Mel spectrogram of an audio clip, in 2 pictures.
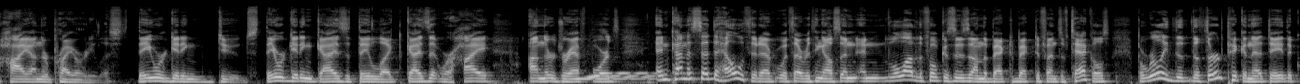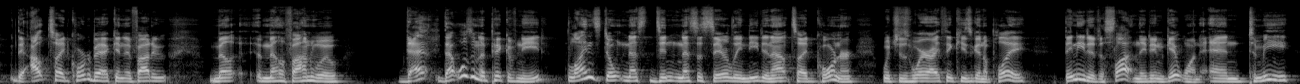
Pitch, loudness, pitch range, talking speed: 140 Hz, -20 LUFS, 130-160 Hz, 235 wpm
